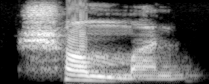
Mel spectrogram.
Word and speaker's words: সম্মান: কিন্তু সম্মান হবে না এখানে কি দন্তন্য আছে দুটোই ম একটা মর সাথে ম ফলা যুক্ত হয়েছে তাহলে দুইবার মরণ আমরা সম্মান আমি আবার বলছি সম্মান তো আশা করি আমরা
